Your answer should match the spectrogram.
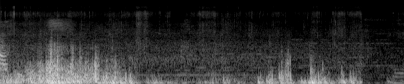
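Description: Wind buffeting the microphone, heavy for the first second or so, then easing to a quieter rush with a few short knocks about three seconds in.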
